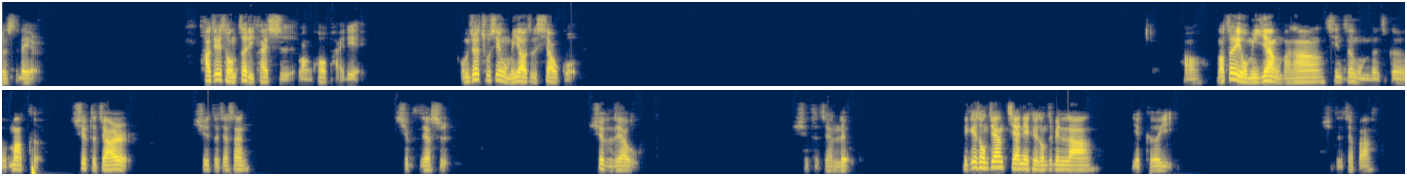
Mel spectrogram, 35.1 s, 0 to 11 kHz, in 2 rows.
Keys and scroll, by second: 5.8 KP_0, 17.4 shift+2, 20.1 shift+3, 22.7 shift+4, 25.1 shift+5, 27.5 shift+6, 34.5 shift+8.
